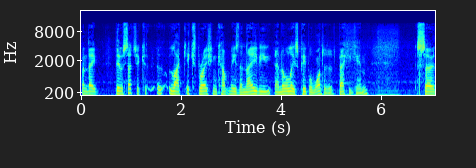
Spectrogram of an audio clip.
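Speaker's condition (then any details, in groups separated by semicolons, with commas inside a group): No condition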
